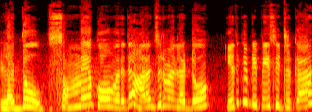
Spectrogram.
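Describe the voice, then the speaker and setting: A woman's voice: fairly high pitch, racing, fairly bright tone, natural voice. A woman voicing a young husband in a cartoon who teases and scolds his wife brusquely. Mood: teasing. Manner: teasing, brusque. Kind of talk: cartoon voice acting.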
